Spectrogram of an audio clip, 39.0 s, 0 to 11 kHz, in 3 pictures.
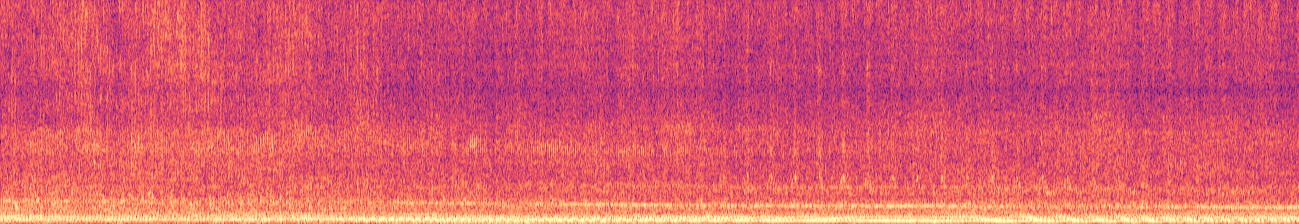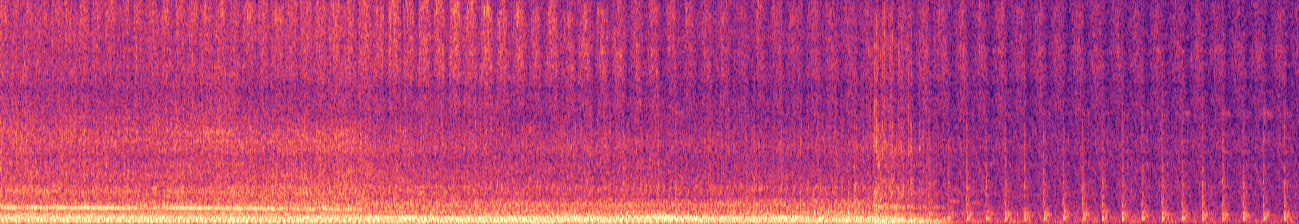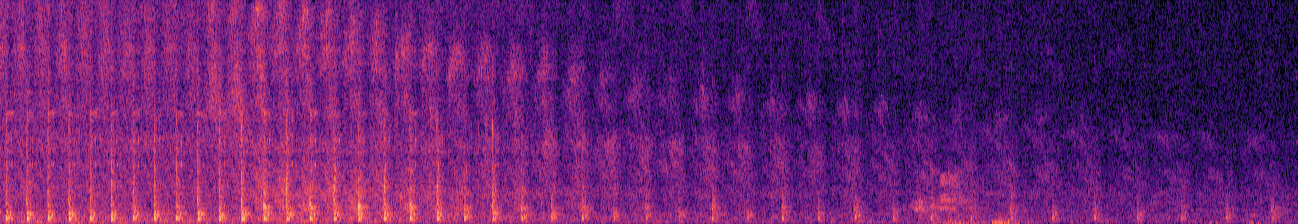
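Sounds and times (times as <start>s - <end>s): rotor swishing: 0.0s - 23.7s
helicopter engine running: 0.0s - 31.5s.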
